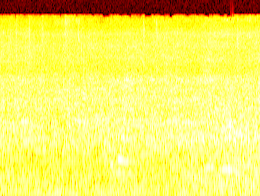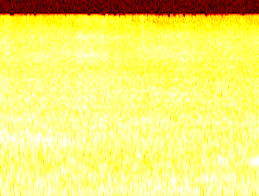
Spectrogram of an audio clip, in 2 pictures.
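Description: Street noise: a steady rumble of road traffic with a low engine hum, and people talking in the background.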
